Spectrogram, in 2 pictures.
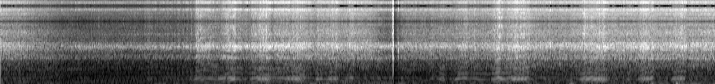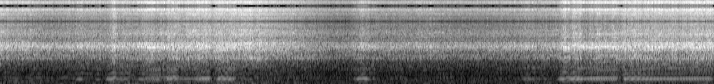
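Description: Car engine revving up and falling back again and again as it is driven hard through the gears, over steady road and wind noise. Near the end the revs climb and hold, louder.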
